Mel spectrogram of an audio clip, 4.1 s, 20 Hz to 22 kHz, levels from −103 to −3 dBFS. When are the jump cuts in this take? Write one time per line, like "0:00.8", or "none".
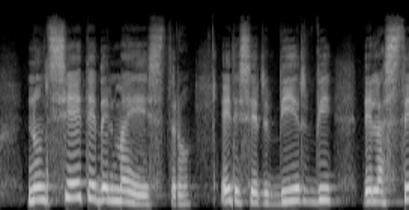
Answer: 0:01.0
0:02.3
